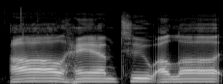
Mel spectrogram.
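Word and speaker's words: الحمد لله: Alham to Allah is how you pronounce it, right?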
